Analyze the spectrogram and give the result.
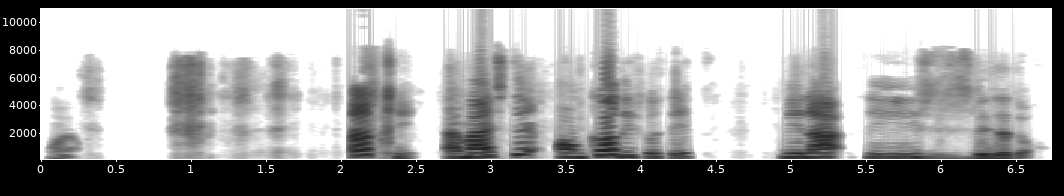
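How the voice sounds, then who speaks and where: A woman's voice: high-pitched, animated, a little slow, fairly bright tone, rough recording. A teenage girl chatting casually as she shows off her gifts, self-mocking and easily distracted. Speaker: vlogger. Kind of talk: casual haul vlog.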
